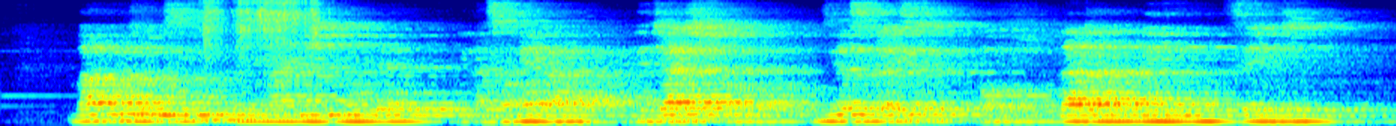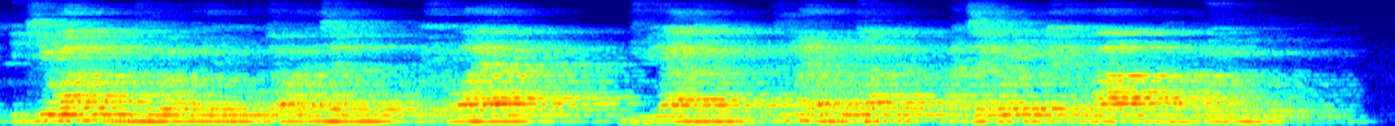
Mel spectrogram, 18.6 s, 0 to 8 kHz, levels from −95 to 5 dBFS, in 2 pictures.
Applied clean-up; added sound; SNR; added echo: none; Rattle / Rattle (instrument); 13 dB; reverberation time 2.2 s.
